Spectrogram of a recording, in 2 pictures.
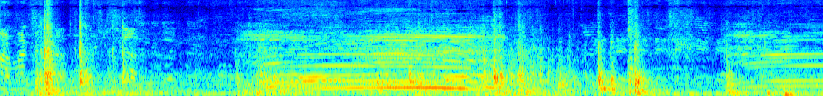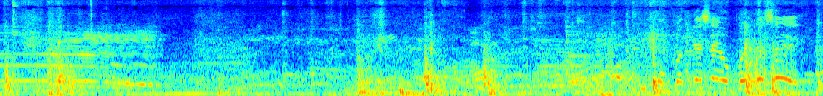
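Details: A giant cow raging while being loaded beneath a tree gives two long, drawn-out, quavering moos a few seconds apart, amid repeated knocks, clatter and scuffling from the struggle.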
